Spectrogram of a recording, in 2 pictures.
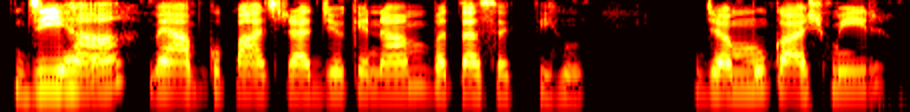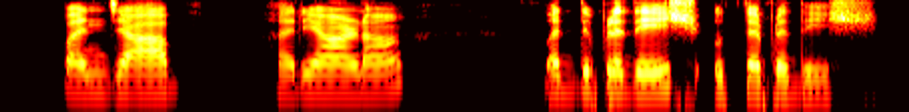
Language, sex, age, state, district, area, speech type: Hindi, female, 18-30, Madhya Pradesh, Jabalpur, urban, spontaneous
